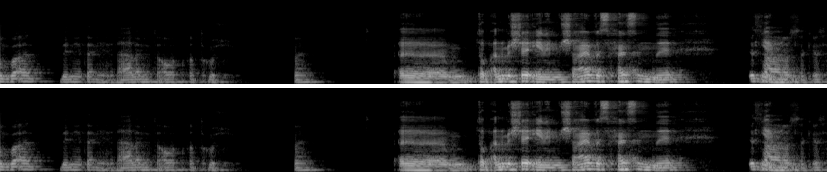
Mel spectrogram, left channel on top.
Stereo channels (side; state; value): both; identical; correlation 1.00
